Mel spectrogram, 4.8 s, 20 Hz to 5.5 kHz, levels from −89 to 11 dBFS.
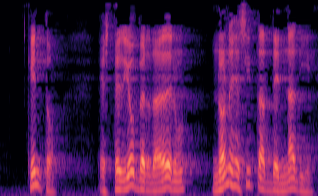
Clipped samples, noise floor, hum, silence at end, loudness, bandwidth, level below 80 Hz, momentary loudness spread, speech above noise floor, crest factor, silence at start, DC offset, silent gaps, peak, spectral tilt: under 0.1%; -59 dBFS; none; 0.1 s; -20 LUFS; 5.4 kHz; -54 dBFS; 16 LU; 38 dB; 18 dB; 0.45 s; under 0.1%; none; -4 dBFS; -8.5 dB/octave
